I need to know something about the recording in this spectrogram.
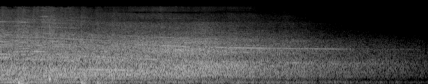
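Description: A jet aircraft passing over: a rushing roar with a faint, slowly falling whine that fades out over the last two seconds. The end of the rock theme music is heard at the start.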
